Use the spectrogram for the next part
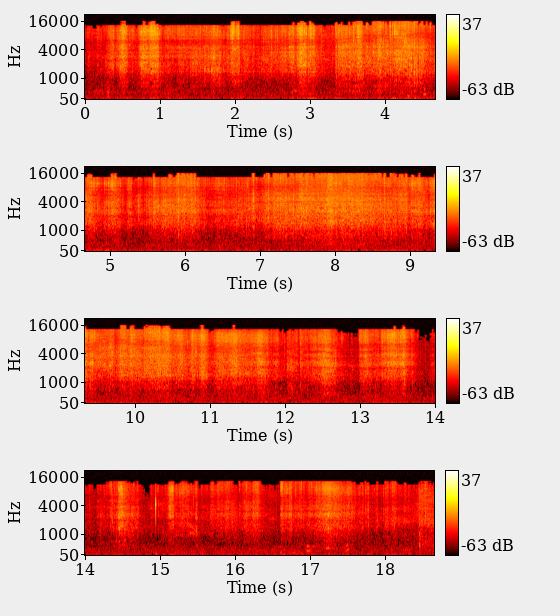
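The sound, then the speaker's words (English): Gold paper wrapping around a Bible is torn and crinkled for nearly twenty seconds, a dense, continuous rustling and crackling with occasional sharper rips and no pauses. “The gold paper reminds us of how valuable the Bible is and what a treasure it is because it guides us in truth and tells us about who God is.”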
